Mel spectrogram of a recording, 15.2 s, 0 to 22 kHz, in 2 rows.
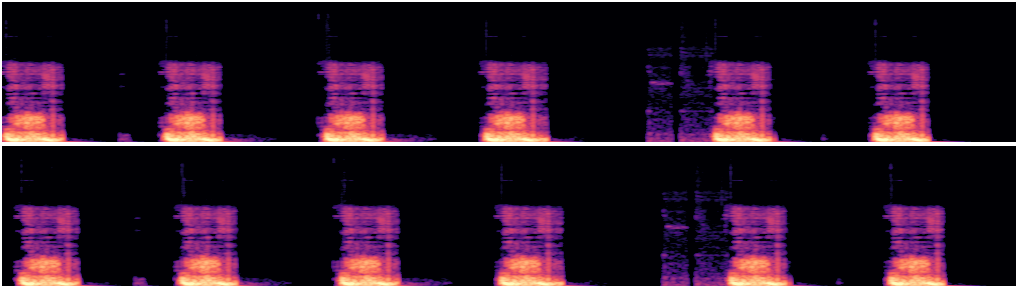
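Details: Heart sound: slow regular heartbeats, about 50 a minute, each carrying a long blowing systolic murmur; mitral and tricuspid regurgitation.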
